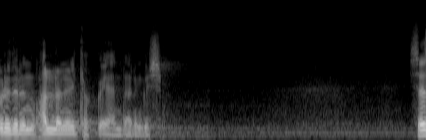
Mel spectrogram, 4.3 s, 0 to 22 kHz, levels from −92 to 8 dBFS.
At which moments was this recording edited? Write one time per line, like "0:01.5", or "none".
none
